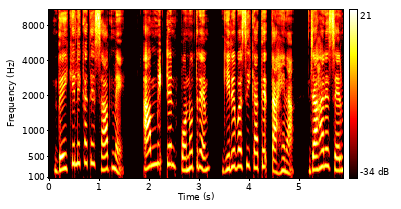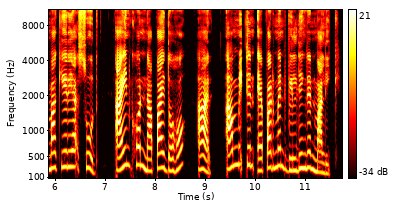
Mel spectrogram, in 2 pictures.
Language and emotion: Santali, neutral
